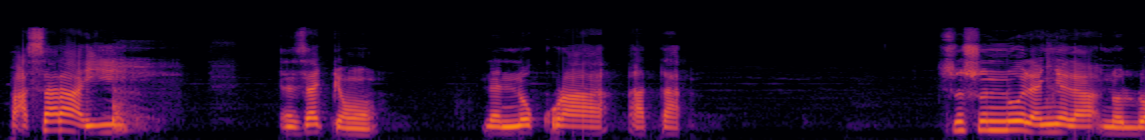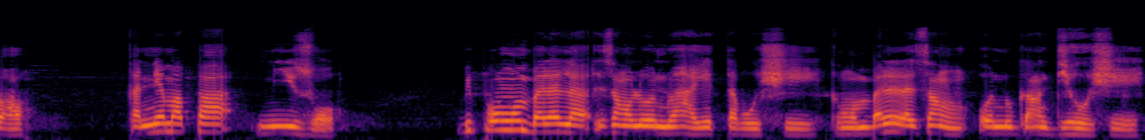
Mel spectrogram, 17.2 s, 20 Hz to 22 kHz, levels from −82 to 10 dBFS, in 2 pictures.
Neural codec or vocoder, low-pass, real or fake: none; 10.8 kHz; real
